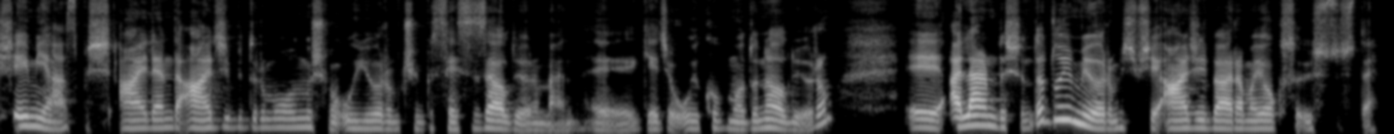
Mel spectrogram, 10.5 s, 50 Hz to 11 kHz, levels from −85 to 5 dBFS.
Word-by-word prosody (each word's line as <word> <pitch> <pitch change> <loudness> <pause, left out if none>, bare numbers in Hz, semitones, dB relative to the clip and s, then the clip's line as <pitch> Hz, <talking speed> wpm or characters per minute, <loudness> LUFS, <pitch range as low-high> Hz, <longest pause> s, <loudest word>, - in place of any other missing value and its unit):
şey 195 -1 +1
mi 190 - -2
yazmış? 145 - 0
Ailemde 155 +2 +1
acil 160 +1 +2
bir 165 - -18
durum 160 0 -11
olmuş 165 0 -6
mu? 130 - -8
Uyuyorum 145 -2 -7
çünkü, 130 0 -8
sessize 140 +3 -2
alıyorum 135 -4 -1
ben. - - -11
Eee, - - -9
gece - - -6
uyku 140 +1 -10
moduna 145 +4 -3
alıyorum. 150 - -3 0.6
Eee, 160 -2 +2
alarm 200 +2 +8
dışında 165 - -1
duymuyorum 210 - +2
hiçbir 155 - -3
şey - - +1
acil 150 +1 +5
bir - - +4
arama 145 0 +2
yoksa 145 -1 -4
üst - - -7
üste. - - -8
155 Hz, 180 wpm, -26 LUFS, 145-165 Hz, 0.6 s, alarm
